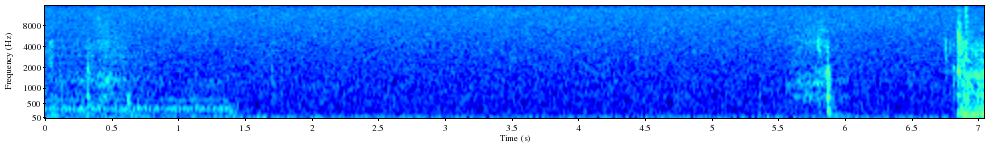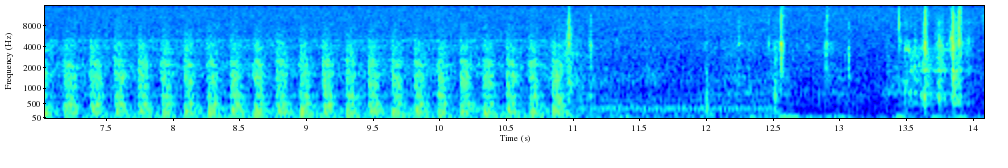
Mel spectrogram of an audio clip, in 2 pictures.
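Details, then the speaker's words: 2005 Subaru Forester XT after an STI-style turbo (VF39), up-pipe, exhaust and intercooler swap: even starter churn, about three compression beats a second, with the throttle floored to hold clear-flood mode, so it cranks without starting. "it's not gonna start up it's just gonna crank and crank that is for clear flood mode subaru has that too clear flooding situation if your car is flooded with fuel"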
